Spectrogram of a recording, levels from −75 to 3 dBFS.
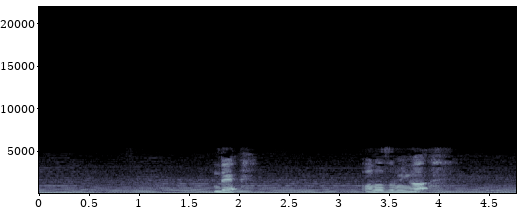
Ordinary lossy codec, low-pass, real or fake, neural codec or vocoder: none; 5.4 kHz; real; none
